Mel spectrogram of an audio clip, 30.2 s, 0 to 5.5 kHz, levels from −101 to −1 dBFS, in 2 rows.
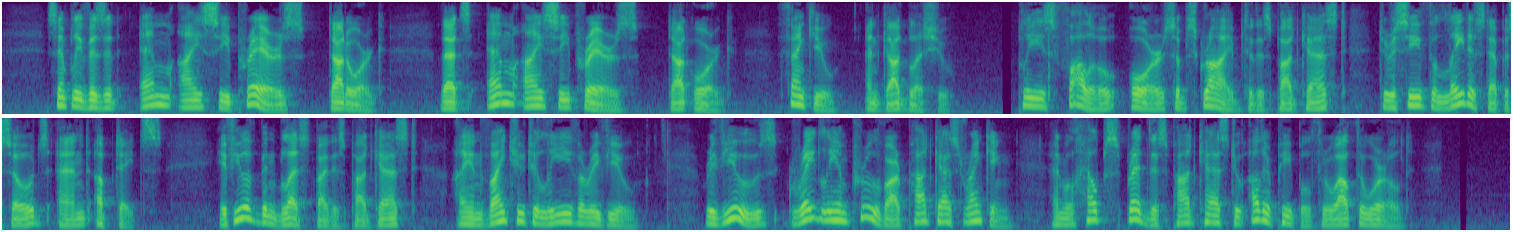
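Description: No technical faults can be heard anywhere in the recording.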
